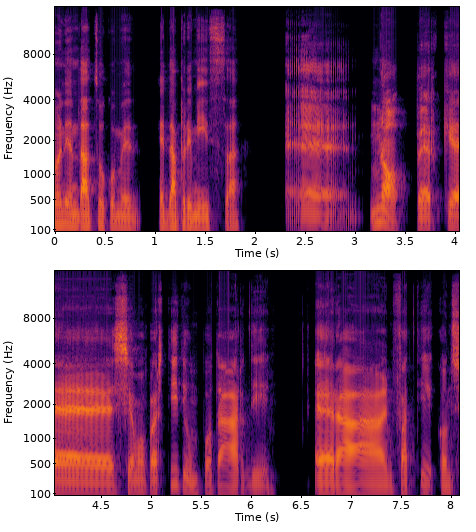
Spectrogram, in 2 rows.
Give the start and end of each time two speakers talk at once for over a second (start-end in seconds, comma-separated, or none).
none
